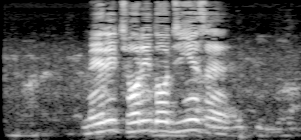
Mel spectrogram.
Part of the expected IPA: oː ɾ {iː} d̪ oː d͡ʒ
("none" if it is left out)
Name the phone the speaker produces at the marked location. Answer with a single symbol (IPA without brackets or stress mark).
iː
